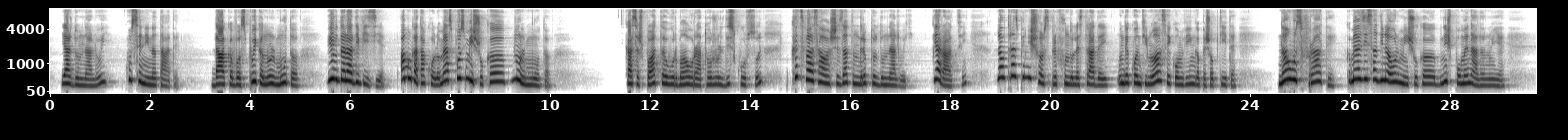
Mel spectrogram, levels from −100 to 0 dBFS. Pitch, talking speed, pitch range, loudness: 230 Hz, 125 wpm, 200-295 Hz, -17 LUFS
